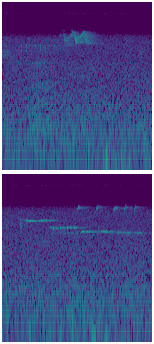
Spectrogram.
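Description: Faint outdoor ambience with distant birds calling: a quick run of high chirps about a second in, then from halfway on a series of thin whistled notes, each a little lower than the last, with short chirps near the end.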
